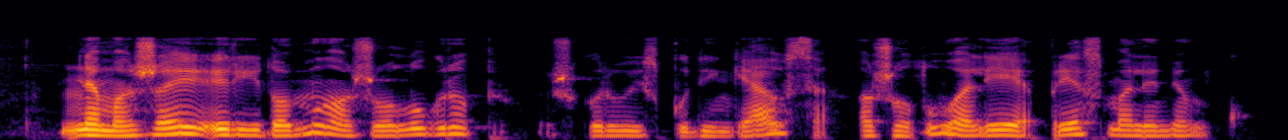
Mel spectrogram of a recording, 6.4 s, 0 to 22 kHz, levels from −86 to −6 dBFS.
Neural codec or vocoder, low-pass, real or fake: vocoder, 44.1 kHz, 128 mel bands every 256 samples, BigVGAN v2; 7.2 kHz; fake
